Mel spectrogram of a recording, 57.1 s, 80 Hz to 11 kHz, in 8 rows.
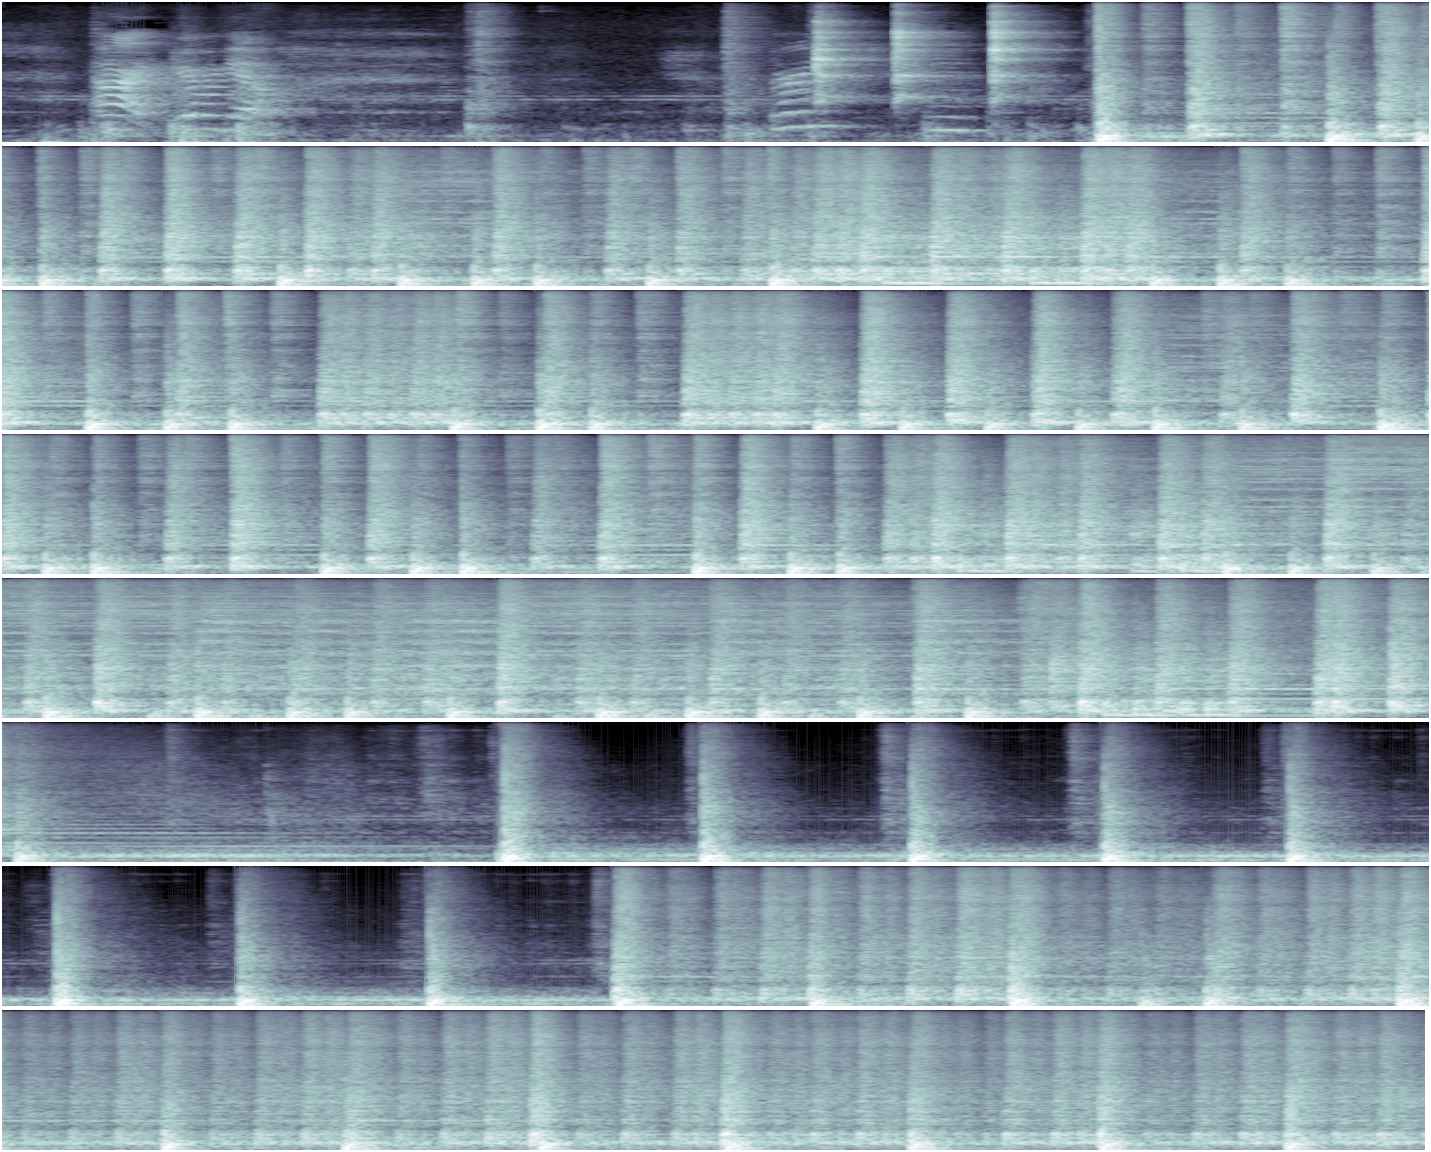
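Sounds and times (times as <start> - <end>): cymbals crashing: 3.9 - 57.0
snare and tom strikes: 38.2 - 42.5
bass drum kicks: 38.2 - 47.3.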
